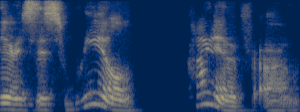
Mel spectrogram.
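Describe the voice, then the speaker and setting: A woman speaks with an American accent in a very deep, low voice. Her pitch varies in an ordinary way. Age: 70s. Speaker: former activist. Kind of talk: interview.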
